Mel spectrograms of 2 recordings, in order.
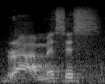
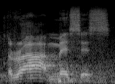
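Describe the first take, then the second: First: The name is said with three syllables. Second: The name is said with three syllables.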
